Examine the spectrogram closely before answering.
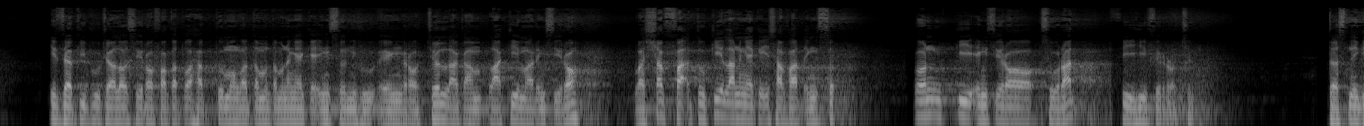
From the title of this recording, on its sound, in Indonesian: Darusan Umum Pengajian Pitulasan Masjid Al-Aqsa Menara Kudus, 18 Mei 2020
